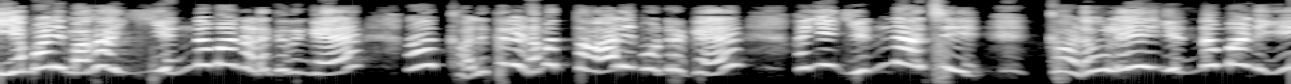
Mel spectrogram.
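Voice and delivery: put-on high, tearful old woman's voice; distressed grandmother. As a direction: wail it like a granny who just found a shock. Grandmother sees the thali.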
